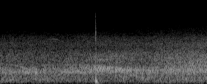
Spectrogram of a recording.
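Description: A stadium crowd in the football video game eFootball 2026 roars steadily at a distance, a continuous wash of cheering with one brief thump partway through.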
